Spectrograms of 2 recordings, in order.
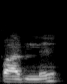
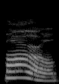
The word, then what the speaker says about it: parlé: nous You have avons parlé avec la You have to professeure.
